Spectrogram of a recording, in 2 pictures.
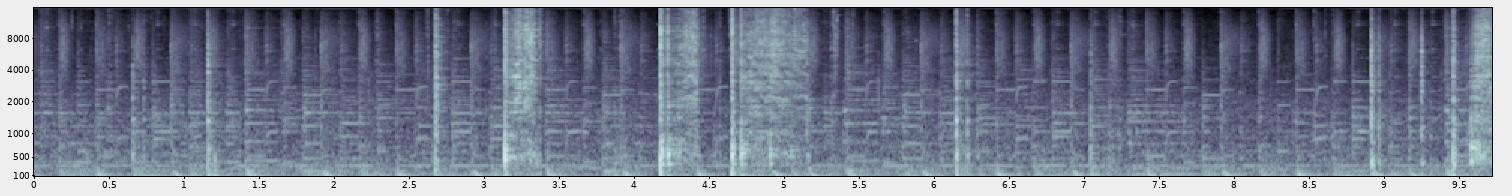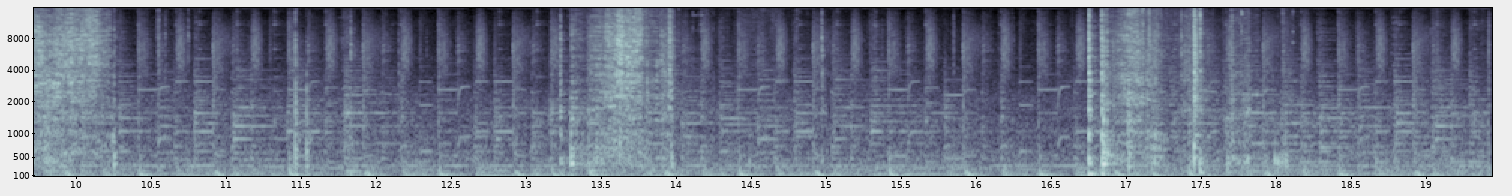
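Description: Roasted carrot sticks being served onto a ceramic plate with a serving utensil: a series of short scrapes and clinks of the utensil against the plate, over steady background music.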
